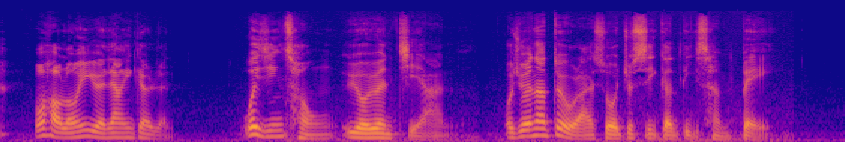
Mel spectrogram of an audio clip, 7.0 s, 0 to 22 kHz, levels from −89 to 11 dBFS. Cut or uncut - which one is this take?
uncut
